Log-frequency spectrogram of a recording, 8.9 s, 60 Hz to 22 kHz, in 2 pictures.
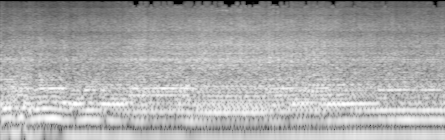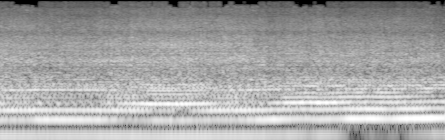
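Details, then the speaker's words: Rebuilt 2JZ six-cylinder in Nissan S14 240SX, first start after fixing missing crank trigger tooth no-start; compression change, tune on: deep even burble at steady idle, no misfire, ticking or knocking; oil pressure good, normal idle. "so all right so we got the motor started everything's good oil pressure is good obviously it's idling very well"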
